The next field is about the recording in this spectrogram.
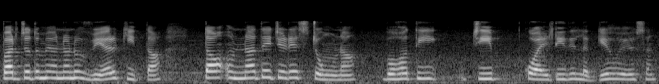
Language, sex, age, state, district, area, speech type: Punjabi, female, 18-30, Punjab, Muktsar, rural, spontaneous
